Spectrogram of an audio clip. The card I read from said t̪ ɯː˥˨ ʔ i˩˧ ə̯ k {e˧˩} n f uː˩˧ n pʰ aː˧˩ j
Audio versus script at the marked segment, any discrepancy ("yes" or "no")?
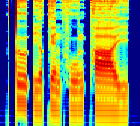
no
